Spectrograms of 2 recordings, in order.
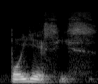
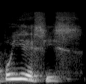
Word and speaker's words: poiesis: Bien, la poiesis, como les decía yo, poiesis, también se pronuncia a veces poiesis simplemente, pero bueno, la tilde normalmente en el griego antiguo está en la, en la, en la iota.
